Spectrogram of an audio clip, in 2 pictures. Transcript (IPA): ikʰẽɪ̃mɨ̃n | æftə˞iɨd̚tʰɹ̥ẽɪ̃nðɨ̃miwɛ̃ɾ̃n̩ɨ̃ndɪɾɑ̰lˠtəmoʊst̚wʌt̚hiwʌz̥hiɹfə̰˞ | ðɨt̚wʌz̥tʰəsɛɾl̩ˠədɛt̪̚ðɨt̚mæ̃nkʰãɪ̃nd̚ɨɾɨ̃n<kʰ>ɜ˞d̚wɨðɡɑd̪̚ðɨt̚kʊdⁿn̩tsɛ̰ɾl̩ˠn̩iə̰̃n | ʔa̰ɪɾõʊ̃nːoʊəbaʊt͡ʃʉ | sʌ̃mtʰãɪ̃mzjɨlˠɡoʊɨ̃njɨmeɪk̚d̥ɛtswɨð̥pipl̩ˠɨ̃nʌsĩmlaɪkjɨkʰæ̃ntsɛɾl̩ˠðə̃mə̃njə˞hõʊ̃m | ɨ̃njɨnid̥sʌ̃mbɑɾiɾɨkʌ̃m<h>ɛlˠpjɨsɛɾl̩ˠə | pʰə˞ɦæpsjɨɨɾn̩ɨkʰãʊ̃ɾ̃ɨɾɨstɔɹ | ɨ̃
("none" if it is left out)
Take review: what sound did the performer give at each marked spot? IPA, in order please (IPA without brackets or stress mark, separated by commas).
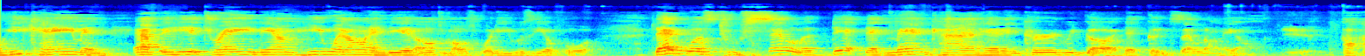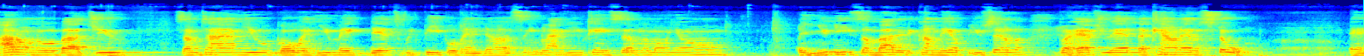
kʰ, h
